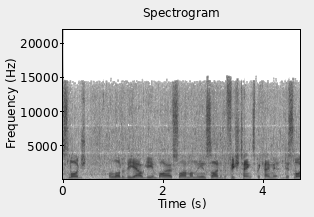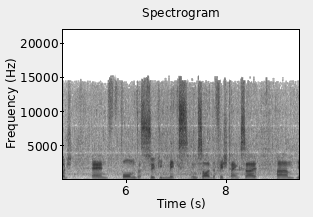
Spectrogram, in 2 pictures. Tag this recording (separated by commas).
Speech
